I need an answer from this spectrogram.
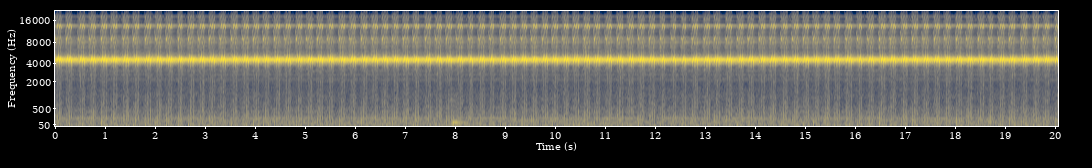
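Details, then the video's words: Nighttime cricket in a room, chirping loudly and continuously, a shrill, high, steady stream of quick pulses held at an even level, with one faint low thump near the middle. "Cricket making loud sounds at night in a room"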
